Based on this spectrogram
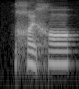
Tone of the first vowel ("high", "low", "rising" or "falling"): falling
